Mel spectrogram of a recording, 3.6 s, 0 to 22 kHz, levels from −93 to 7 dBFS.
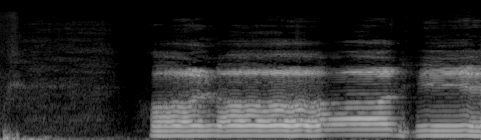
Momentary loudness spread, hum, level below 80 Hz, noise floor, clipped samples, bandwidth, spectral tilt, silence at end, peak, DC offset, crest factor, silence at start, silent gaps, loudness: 8 LU; none; -52 dBFS; -62 dBFS; under 0.1%; 7 kHz; -7 dB/octave; 0 s; -14 dBFS; under 0.1%; 14 dB; 0 s; none; -27 LUFS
